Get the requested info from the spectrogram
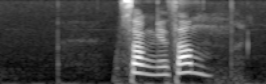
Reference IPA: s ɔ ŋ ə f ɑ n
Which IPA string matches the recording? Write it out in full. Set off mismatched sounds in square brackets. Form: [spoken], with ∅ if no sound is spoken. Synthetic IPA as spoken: s ɔ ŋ ə [s] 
